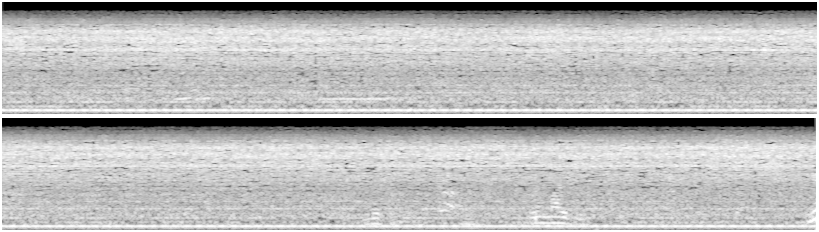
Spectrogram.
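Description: Steady outdoor night ambience: a constant low hum under a high hiss, with faint distant voices once or twice near the end.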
